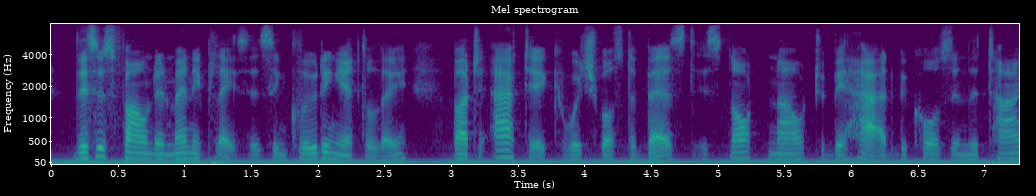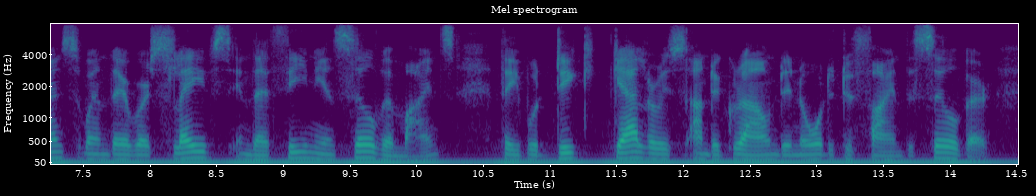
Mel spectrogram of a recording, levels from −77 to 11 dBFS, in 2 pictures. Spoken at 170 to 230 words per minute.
Yes: average, 180 wpm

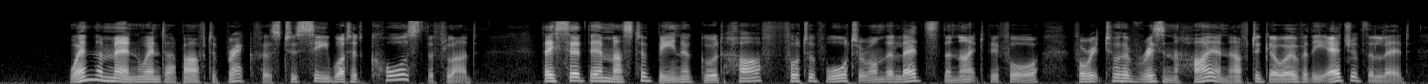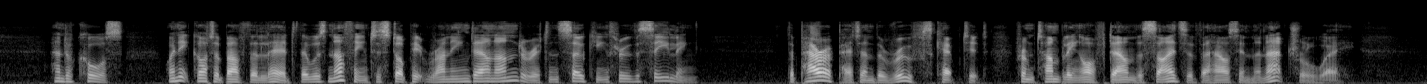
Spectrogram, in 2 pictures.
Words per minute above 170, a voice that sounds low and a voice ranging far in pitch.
Yes: average, 190 wpm; low, 120 Hz; wide, 6.0 semitones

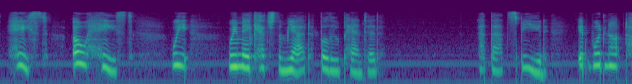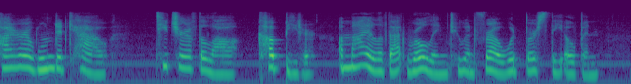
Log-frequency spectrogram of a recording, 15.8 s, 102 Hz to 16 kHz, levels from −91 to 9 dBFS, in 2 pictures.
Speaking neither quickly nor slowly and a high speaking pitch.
Yes: average, 150 wpm; high, 240 Hz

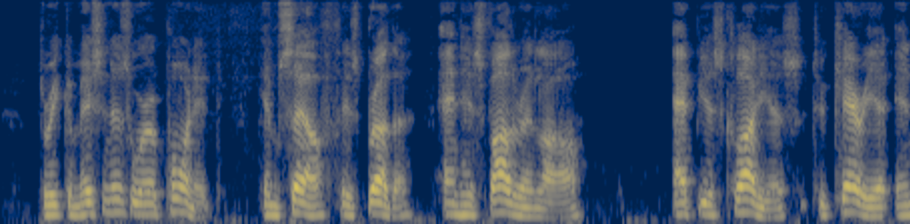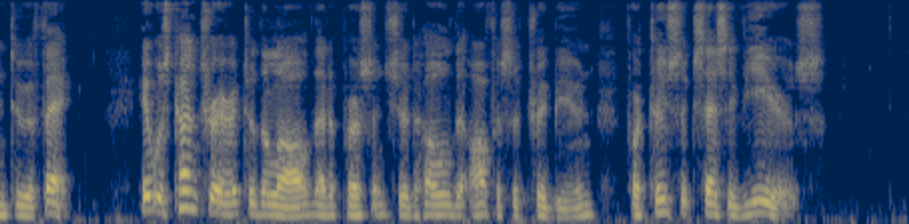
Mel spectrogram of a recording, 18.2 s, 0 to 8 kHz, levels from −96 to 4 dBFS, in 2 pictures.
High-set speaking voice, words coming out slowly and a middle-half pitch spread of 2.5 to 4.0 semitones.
No: low, 135 Hz; slow, 125 wpm; average, 3.2 semitones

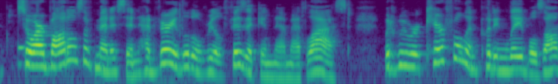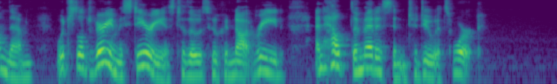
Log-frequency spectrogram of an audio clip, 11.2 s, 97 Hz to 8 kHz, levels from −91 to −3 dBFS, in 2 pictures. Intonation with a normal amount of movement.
No: wide, 7.0 semitones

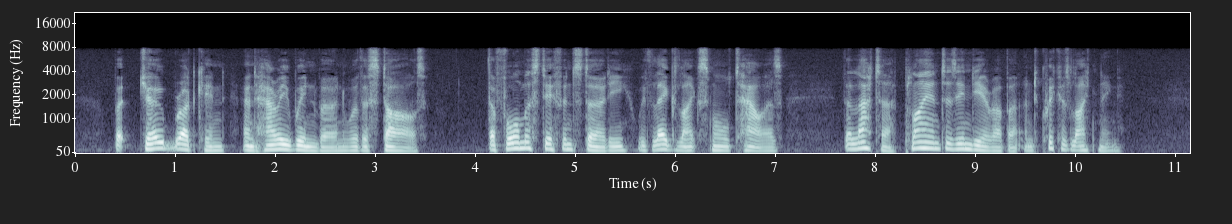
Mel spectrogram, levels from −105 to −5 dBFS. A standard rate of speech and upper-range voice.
No: average, 150 wpm; low, 115 Hz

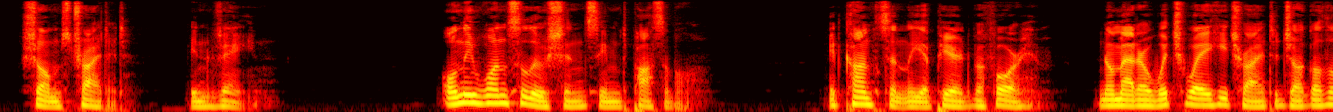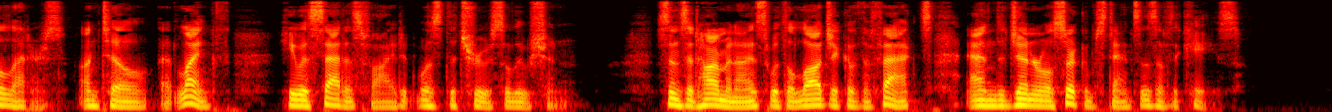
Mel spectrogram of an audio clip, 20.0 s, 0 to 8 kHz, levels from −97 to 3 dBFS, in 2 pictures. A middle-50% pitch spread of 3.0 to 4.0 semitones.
Yes: average, 3.3 semitones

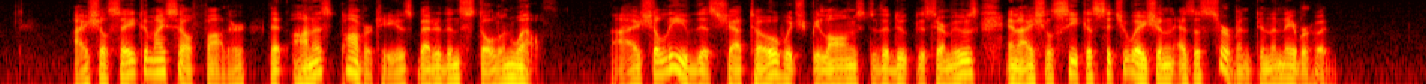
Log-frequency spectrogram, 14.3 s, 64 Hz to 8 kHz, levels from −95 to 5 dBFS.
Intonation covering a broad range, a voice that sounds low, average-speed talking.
No: average, 3.8 semitones; very low, 90 Hz; average, 160 wpm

